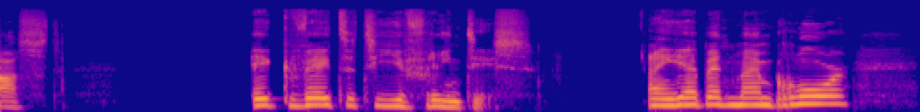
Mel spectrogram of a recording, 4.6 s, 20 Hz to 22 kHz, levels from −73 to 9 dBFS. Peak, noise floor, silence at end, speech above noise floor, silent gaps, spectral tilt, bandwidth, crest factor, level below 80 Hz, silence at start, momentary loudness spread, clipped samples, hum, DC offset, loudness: -2 dBFS; -86 dBFS; 0.35 s; 70 dB; none; -5 dB/octave; 16.5 kHz; 14 dB; -68 dBFS; 0 s; 13 LU; under 0.1%; none; under 0.1%; -16 LUFS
